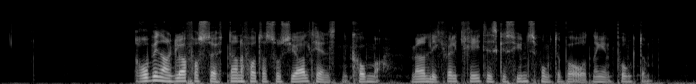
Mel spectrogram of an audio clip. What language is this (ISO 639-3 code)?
nor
